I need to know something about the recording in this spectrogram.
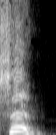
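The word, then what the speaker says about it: Seine: Well, Sin, it's S-E-I-N-E. – Oh, that's what I thought. Okay. But you called it Sin. – Yes. It's pronounced Sin. That's the way you pronounce it.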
